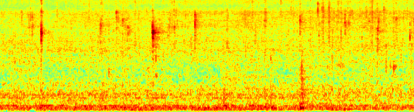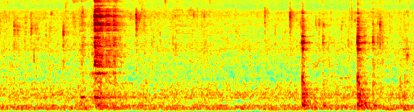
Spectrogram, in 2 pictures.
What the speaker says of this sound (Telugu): చూస్తున్నారు కదండి ఎలా ఫ్రై అవుతాయో ఇవి గోల్డెన్ కలర్ వచ్చే వరకు మనం నిదానంగా ఫ్రై చేసుకోవాలి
